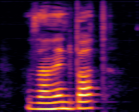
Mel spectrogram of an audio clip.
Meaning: to neglect
- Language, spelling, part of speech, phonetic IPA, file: Czech, zanedbat, verb, [ˈzanɛdbat], Cs-zanedbat.ogg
